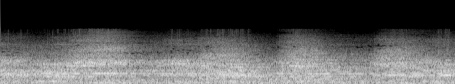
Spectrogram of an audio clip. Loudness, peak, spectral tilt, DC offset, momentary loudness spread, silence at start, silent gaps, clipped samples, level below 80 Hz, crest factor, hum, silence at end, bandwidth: -10 LUFS; 0 dBFS; -9.5 dB/octave; under 0.1%; 4 LU; 0 s; none; 0.5%; -20 dBFS; 10 dB; none; 0 s; 5.4 kHz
